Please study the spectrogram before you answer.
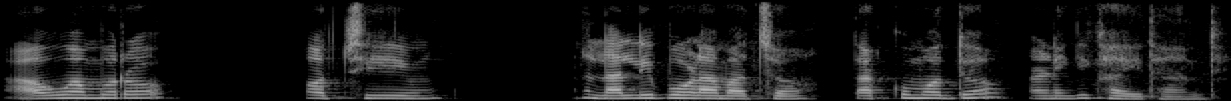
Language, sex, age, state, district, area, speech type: Odia, female, 30-45, Odisha, Cuttack, urban, spontaneous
